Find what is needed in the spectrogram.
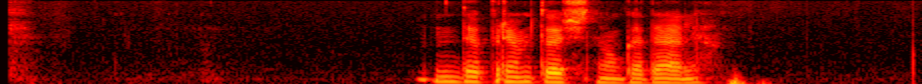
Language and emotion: Russian, neutral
